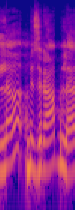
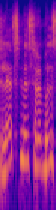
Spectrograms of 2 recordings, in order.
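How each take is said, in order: First: The final s sounds are silent. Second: The final s sounds are pronounced. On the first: The speaker calls it right. "It is Le Miserable, that is the miserable" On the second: The speaker calls it wrong. "we usually, uh, I mean, um, pronounce it as Les Miserables. It is not so"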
